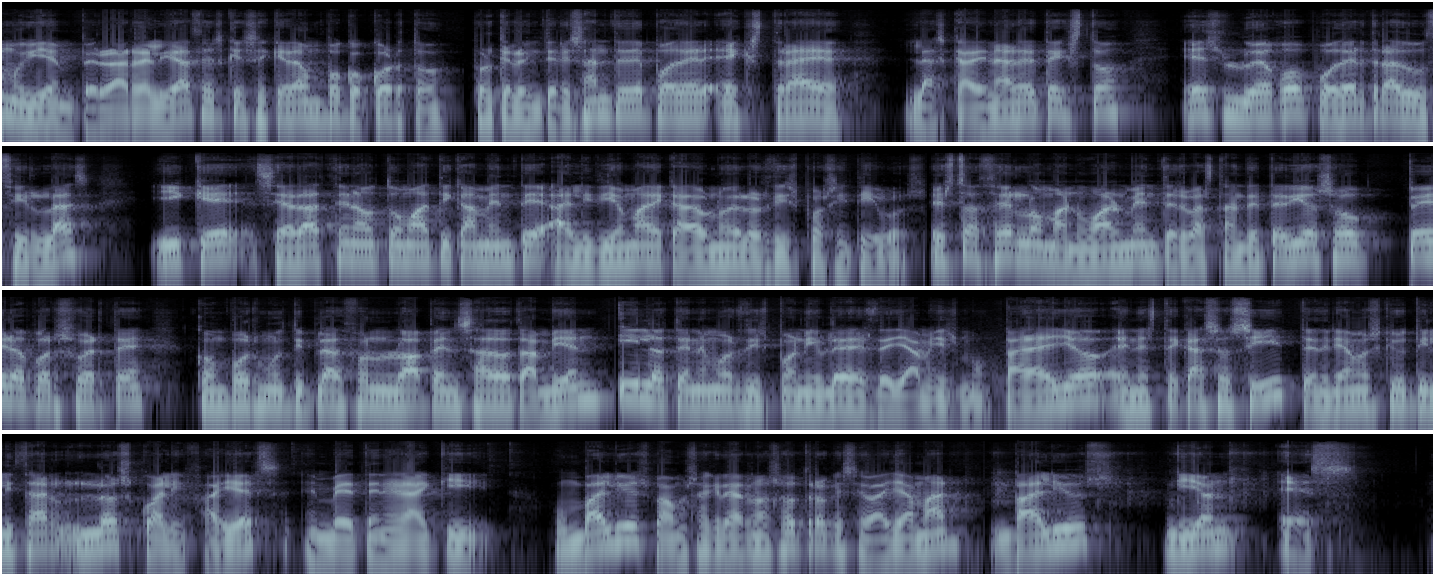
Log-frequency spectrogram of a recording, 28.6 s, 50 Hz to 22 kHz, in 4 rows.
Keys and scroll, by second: 25.2 super+n.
